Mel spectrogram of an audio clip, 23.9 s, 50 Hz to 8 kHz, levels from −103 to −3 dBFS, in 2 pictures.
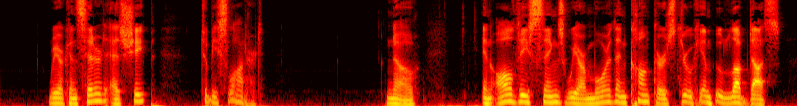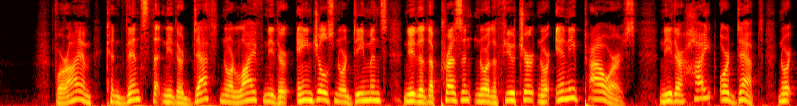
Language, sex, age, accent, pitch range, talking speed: English, male, 60-79, American, 95-145 Hz, 125 wpm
